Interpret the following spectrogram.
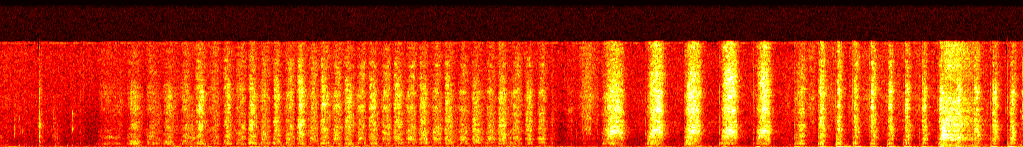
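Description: Garant Silka fountain pen nib scratching across paper as it draws loops and lines: a faint, steady scratching, then from about six seconds a quicker run of separate short strokes.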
